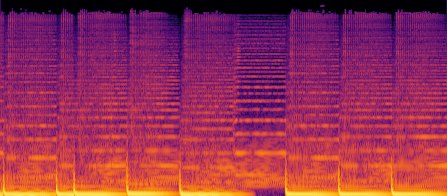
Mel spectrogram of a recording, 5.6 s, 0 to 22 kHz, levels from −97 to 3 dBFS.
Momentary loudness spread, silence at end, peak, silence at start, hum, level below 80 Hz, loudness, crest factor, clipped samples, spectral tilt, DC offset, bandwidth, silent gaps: 7 LU; 0 s; -2 dBFS; 0 s; none; -10 dBFS; -14 LUFS; 6 dB; under 0.1%; -7 dB/octave; under 0.1%; 8 kHz; none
